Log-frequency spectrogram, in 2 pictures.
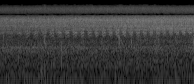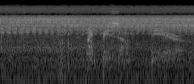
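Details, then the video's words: A loud, pulsing cicada chorus in the woods, a rapid throbbing buzz with no break, while a bird adds a few short whistled and sliding notes near the end. "Walking Through the Woods with Lulu Listening to the Cicadas"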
